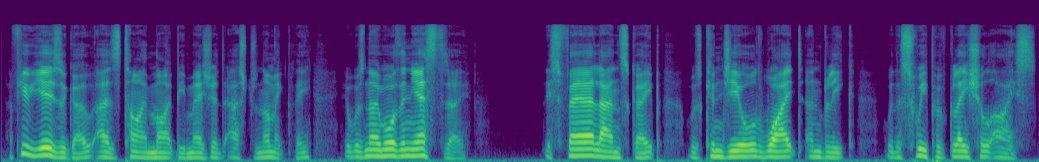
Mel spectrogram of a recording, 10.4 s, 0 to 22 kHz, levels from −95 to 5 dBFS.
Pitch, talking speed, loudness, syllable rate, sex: 130 Hz, 160 wpm, -18 LUFS, 5.6 syllables/s, male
